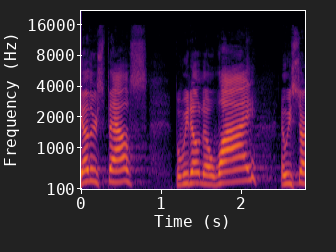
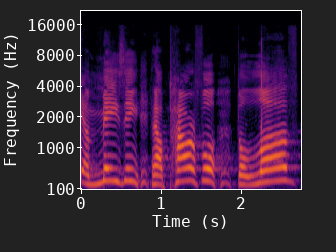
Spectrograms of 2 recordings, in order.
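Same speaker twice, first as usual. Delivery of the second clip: ordinary talk, nothing marked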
